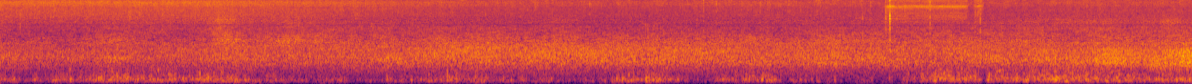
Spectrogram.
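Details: Steady wind rumble and rustling with distant traffic-like noise, with no clear animal call.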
